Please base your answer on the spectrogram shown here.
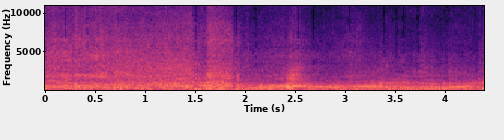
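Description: Race cars in a heat race at Stateline Speedway roar together in a loud, sustained engine drone, with pitch rising and falling as they run through the corners.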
